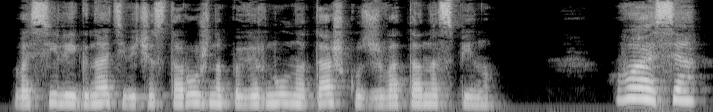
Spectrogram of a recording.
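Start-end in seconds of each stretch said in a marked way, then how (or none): 4.6-5.2 high, shocked call to husband; startled, drawn-out cry; gasping exclamation. Acted. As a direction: gasp out the name in alarm. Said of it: "ахнула Мария Петровна".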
